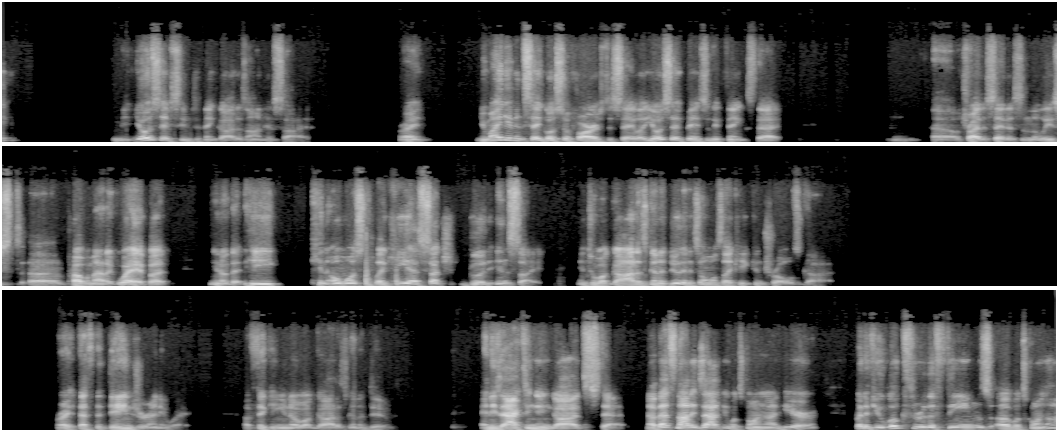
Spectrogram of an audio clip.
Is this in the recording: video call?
yes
